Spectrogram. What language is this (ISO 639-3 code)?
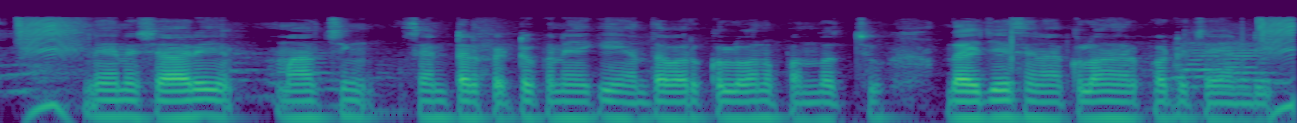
tel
